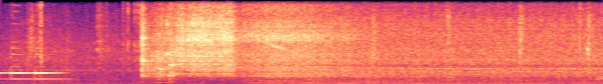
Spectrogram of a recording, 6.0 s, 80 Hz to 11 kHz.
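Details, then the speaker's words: 1999 Ford Crown Victoria 4.6 on restart: engine catches, RPM flares up briefly with higher IAC percentage, then settles to a steady even idle, showing the IAC motor works in both directions; normal start-up flare. "and your flare up you're looking at it's the higher RPM the higher IAC percentage and that shows you the motor's functional in both directions"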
